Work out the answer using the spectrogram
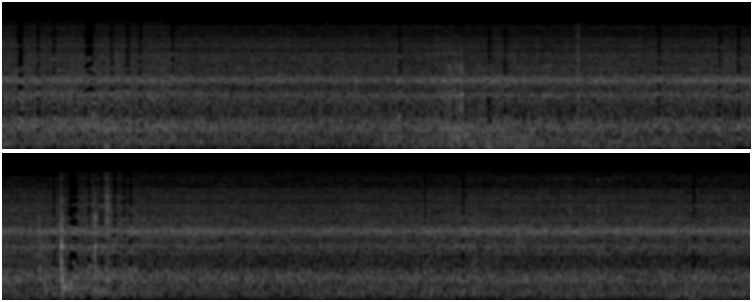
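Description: Heavy storm rain falling steadily, an even hiss, with a single sharp tick about halfway through.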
